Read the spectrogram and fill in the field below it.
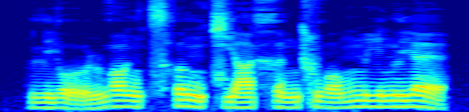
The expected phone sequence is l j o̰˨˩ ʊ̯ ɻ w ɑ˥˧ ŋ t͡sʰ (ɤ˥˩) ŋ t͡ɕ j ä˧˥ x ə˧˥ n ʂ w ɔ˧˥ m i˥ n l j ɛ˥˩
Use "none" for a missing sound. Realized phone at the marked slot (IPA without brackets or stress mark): ɤ˥˩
